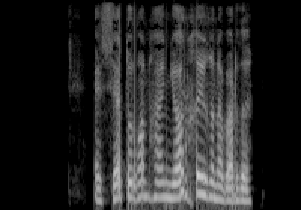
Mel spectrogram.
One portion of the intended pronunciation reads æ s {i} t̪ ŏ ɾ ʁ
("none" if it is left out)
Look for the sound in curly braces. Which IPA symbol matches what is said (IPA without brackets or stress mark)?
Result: æ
